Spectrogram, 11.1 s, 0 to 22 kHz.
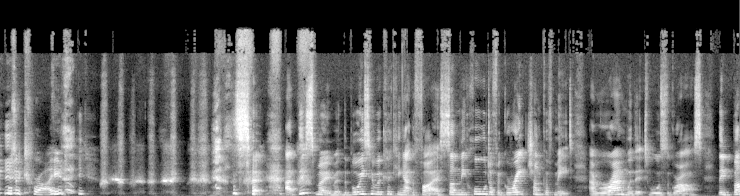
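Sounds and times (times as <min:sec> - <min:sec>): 
speech: 0:00.1 - 0:01.7, 0:03.6 - 0:11.0
person attempting a casual whistle: 0:01.5 - 0:03.2.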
